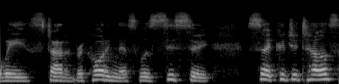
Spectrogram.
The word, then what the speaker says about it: sisu: So another question, you had mentioned prior to the hygge, when we spoke before we started recording this, was sisu.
